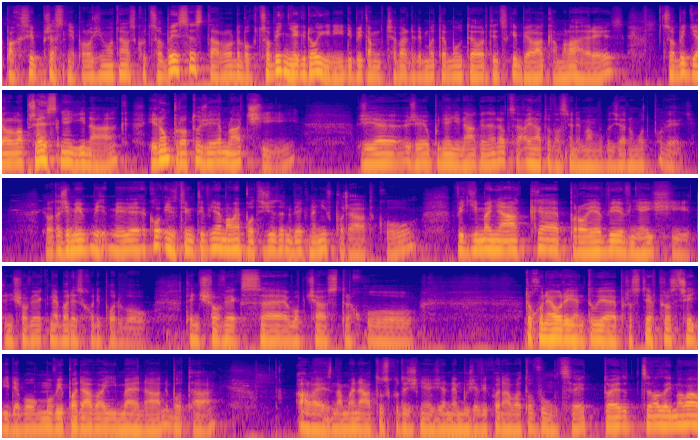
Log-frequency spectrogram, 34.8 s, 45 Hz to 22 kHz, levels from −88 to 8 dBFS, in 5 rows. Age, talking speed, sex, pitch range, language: 40-59, 170 wpm, male, 95-115 Hz, Czech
